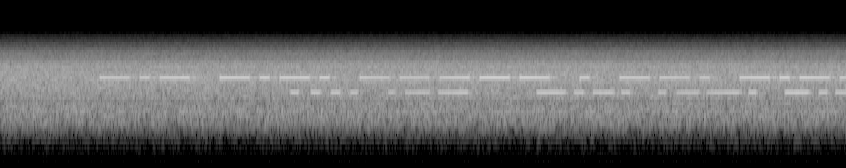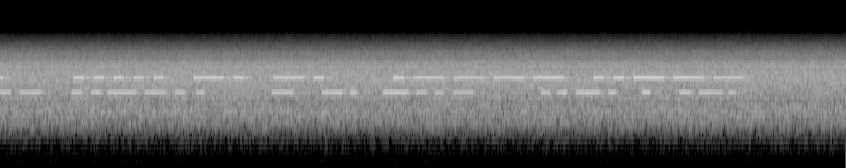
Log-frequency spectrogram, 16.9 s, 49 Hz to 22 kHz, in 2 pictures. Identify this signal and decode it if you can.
Morse code, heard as two keyed tones, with radio static and room echo. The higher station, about 12 wpm, 1310 Hz: KC0EGC 5NN 12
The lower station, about 14 wpm, 780 Hz: HW CPY? TNX FER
